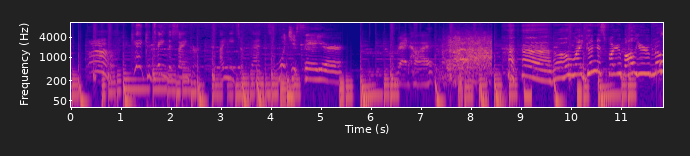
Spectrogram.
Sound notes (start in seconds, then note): 7.4 laughter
